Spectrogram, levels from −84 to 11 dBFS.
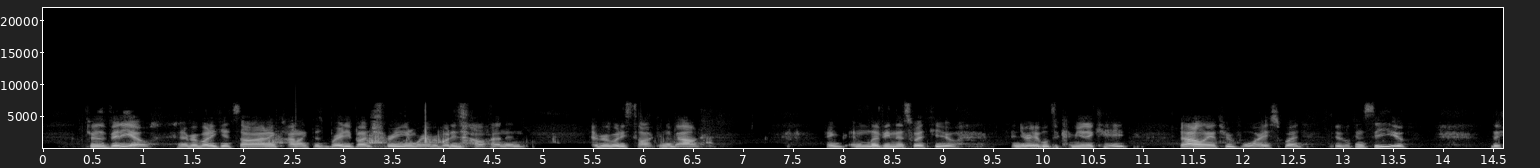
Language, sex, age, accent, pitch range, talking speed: English, male, 20-39, American, 145-175 Hz, 175 wpm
